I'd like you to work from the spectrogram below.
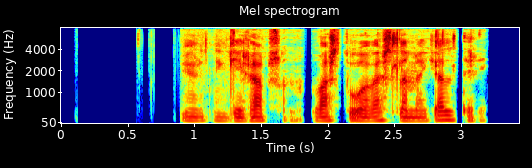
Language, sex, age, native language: Icelandic, male, 30-39, Icelandic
